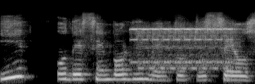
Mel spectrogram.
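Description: A telephone rings with a steady, high electronic tone that runs under continuous speech and grows more prominent partway through.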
